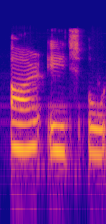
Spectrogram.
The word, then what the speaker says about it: rho: This symbol here is known as rho, R-H-O. It is pronounced as rho.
